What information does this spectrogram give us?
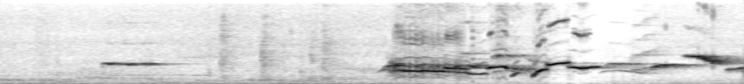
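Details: White-rumped shama in fighting song. One thin whistle, then after a pause a loud, fast burst of sweeping whistled notes fills the final two seconds.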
